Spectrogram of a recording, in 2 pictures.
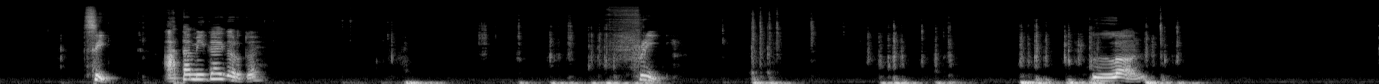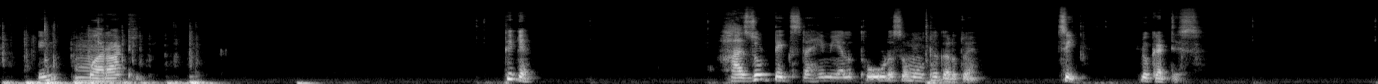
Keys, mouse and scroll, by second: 1.3-1.7 scroll up 1, 2.2-3.8 middle drag, 3.8 click, 6.5-8.0 typing, 9.9-12.8 typing, 14.7-17.3 typing, 19.7-25.9 drag, 26.3-26.7 scroll up 1.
